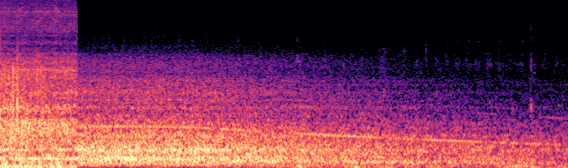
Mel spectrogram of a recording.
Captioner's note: engine whirring off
